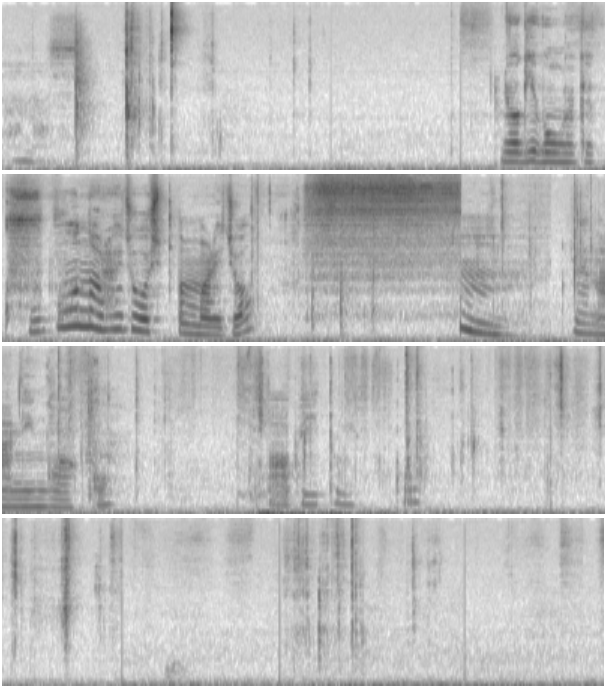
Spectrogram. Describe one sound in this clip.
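A sticker sheet rustles and peels as stickers are pulled off.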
